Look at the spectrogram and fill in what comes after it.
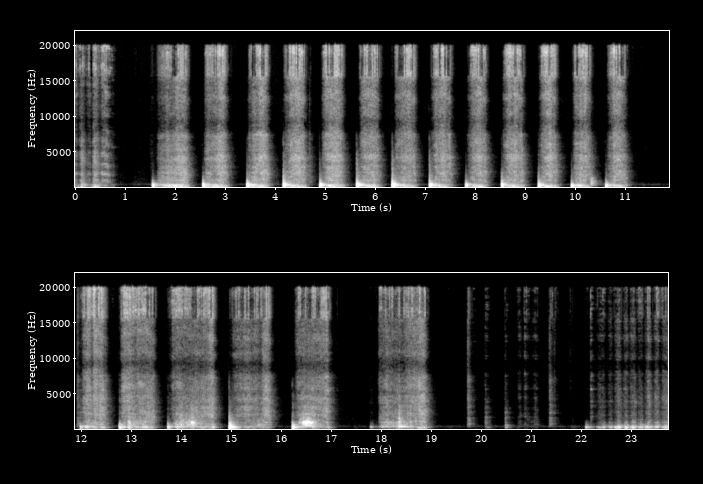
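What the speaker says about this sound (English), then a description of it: "Just running a little spatula over the edges, any little bumps, just scrapes them off." Hard plaster being scraped off a wall with a small spatula during a front door replacement: a series of short, rough, rhythmic scraping strokes, close and crisp, with brief pauses between them and a longer irregular stretch at the end.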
